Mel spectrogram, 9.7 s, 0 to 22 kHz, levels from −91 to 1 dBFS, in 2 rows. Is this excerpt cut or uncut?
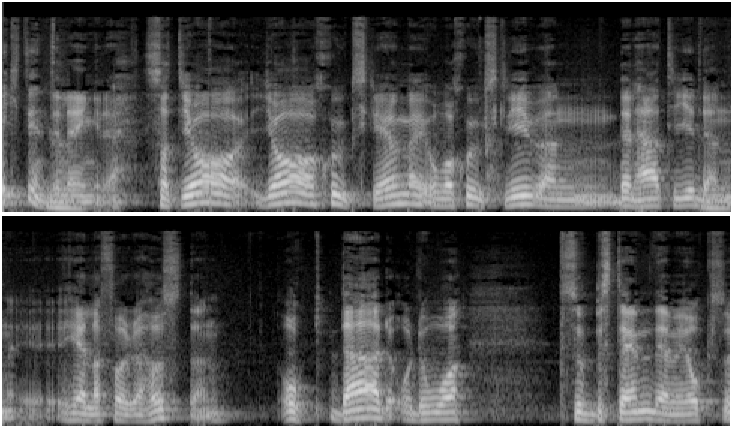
uncut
